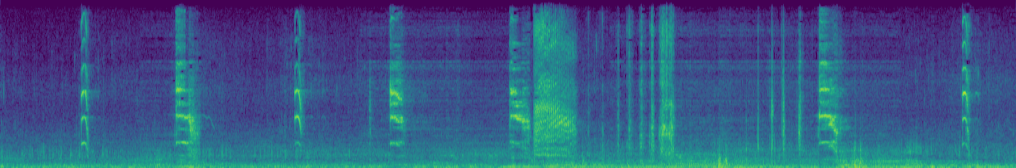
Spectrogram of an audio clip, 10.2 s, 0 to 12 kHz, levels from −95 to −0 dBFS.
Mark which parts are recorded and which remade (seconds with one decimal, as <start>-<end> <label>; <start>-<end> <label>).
0.0-1.4 recorded; 1.4-2.0 remade; 2.0-3.6 recorded; 3.6-5.3 remade; 5.3-6.1 recorded; 6.1-9.0 remade; 9.0-10.2 recorded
